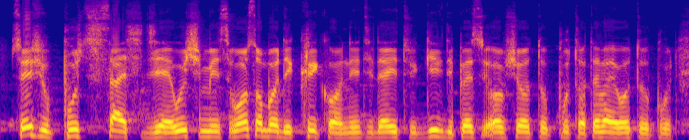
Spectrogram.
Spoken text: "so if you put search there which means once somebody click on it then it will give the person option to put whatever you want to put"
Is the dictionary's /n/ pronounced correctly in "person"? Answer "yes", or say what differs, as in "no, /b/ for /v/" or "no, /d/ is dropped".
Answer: no, /n/ is dropped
